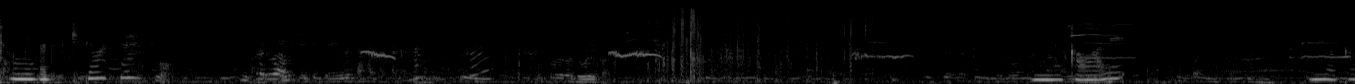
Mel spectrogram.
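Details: A 21-day-old Munchkin kitten, indoors, learning to walk, gives several thin, high mews, each short and falling in pitch, spread through the recording, while people talk quietly in a small room.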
